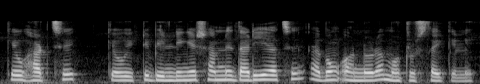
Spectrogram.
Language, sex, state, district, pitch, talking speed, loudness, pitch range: Bengali, female, West Bengal, Cooch Behar, 200 Hz, 135 wpm, -16 LUFS, 185-215 Hz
